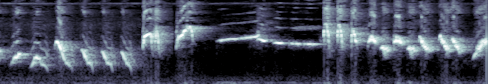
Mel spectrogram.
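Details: White-rumped shama singing its wild forest-style song, the 'kéo thuốc lào' style used to excite other birds: fast bursts of varied whistled and chirping notes, then a long, smooth, level whistle, followed by rapid descending trills.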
